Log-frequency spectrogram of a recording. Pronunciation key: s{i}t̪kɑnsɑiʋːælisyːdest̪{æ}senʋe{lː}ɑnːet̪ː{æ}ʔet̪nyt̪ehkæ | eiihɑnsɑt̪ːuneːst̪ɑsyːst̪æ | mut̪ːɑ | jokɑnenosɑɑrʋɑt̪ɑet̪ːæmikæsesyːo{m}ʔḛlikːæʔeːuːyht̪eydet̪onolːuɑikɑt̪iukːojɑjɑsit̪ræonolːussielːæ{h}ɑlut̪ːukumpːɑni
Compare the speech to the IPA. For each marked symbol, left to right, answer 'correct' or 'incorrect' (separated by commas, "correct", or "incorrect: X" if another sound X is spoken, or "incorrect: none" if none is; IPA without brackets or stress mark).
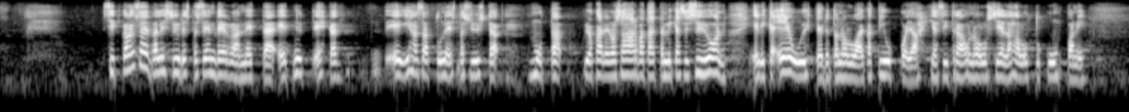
correct, correct, incorrect: rː, correct, incorrect: n, correct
